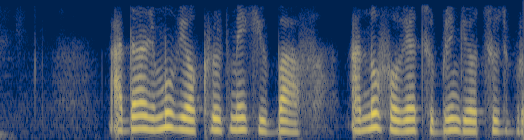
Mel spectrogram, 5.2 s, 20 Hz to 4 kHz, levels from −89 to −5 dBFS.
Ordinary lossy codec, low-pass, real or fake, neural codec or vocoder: none; 3.6 kHz; fake; codec, 16 kHz in and 24 kHz out, 1 kbps, XY-Tokenizer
